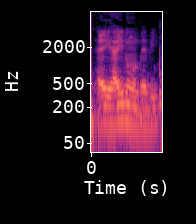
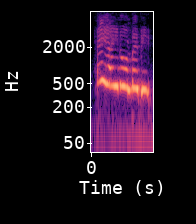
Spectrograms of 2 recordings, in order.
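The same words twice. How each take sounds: First: Said in the usual way. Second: Squeaky high, loud come-on; high-pitched voice. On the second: Shown as a demonstration. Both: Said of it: "the pitch".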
